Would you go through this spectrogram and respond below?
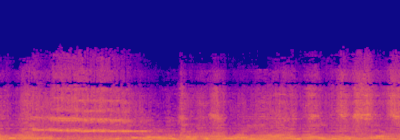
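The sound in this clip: Tires screech as cars peel out, a steady, loud squeal with sliding whining tones over rough road noise, with talk faintly mixed in underneath.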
